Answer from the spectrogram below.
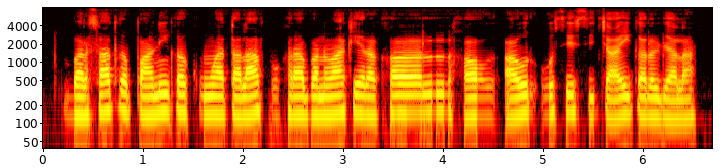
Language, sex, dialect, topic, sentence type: Bhojpuri, male, Western, agriculture, statement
